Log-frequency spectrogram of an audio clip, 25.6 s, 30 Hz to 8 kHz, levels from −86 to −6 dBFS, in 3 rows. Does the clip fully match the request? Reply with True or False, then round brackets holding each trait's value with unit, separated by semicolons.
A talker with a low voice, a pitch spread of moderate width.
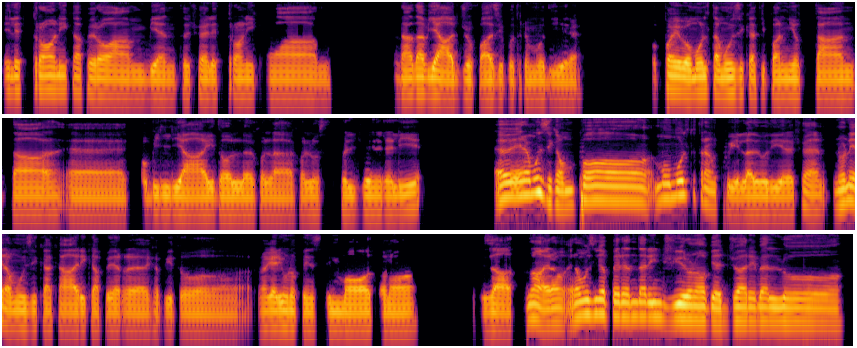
True (85 Hz; 4.5 semitones)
